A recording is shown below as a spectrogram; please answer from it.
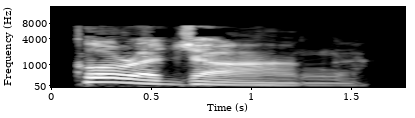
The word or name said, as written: koorajong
